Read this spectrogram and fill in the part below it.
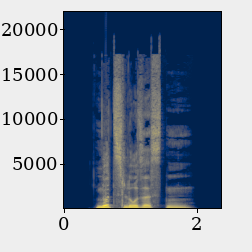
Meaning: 1. superlative degree of nutzlos 2. inflection of nutzlos: strong genitive masculine/neuter singular superlative degree
- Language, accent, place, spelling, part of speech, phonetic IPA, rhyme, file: German, Germany, Berlin, nutzlosesten, adjective, [ˈnʊt͡sloːzəstn̩], -ʊt͡sloːzəstn̩, De-nutzlosesten.ogg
